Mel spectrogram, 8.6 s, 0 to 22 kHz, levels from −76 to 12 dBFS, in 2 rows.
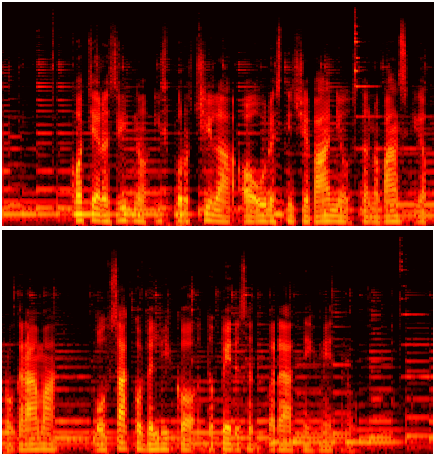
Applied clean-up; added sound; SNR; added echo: neural mask model RNNoise.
